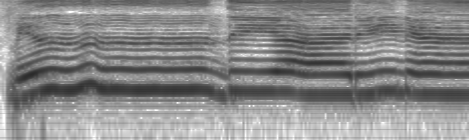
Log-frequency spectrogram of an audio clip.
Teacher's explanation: നൂൻ സാക്കിനയെ നമ്മൾ മറച്ചു വെച്ചിട്ട് മണിച്ചോതി കൊടുക്കുക. നൂനിൻ്റെ സൗണ്ടിനെ വ്യക്തമായിട്ട് അവിടെ കേൾപ്പിക്കരുത്, നമ്മുടെ നാവിനെ മുകളിൽ തട്ടിക്കാതെ നോക്കും ചെയ്യുക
